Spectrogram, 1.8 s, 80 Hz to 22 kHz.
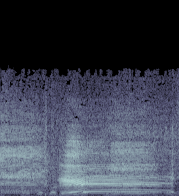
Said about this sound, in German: Wir sind jetzt etwa auf einer Höhe von um die 700 Meter und hier können jetzt die um die 600 Schafe weiden, fressen.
